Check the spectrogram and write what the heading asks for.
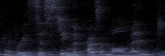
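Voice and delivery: calm meditation voice with long pauses; unhurried, even guidance into stillness; guided meditation. Acted. Yoga teacher settling students into breath and patience, guided meditation.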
